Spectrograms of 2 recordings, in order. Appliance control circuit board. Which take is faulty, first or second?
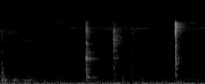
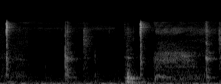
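first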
